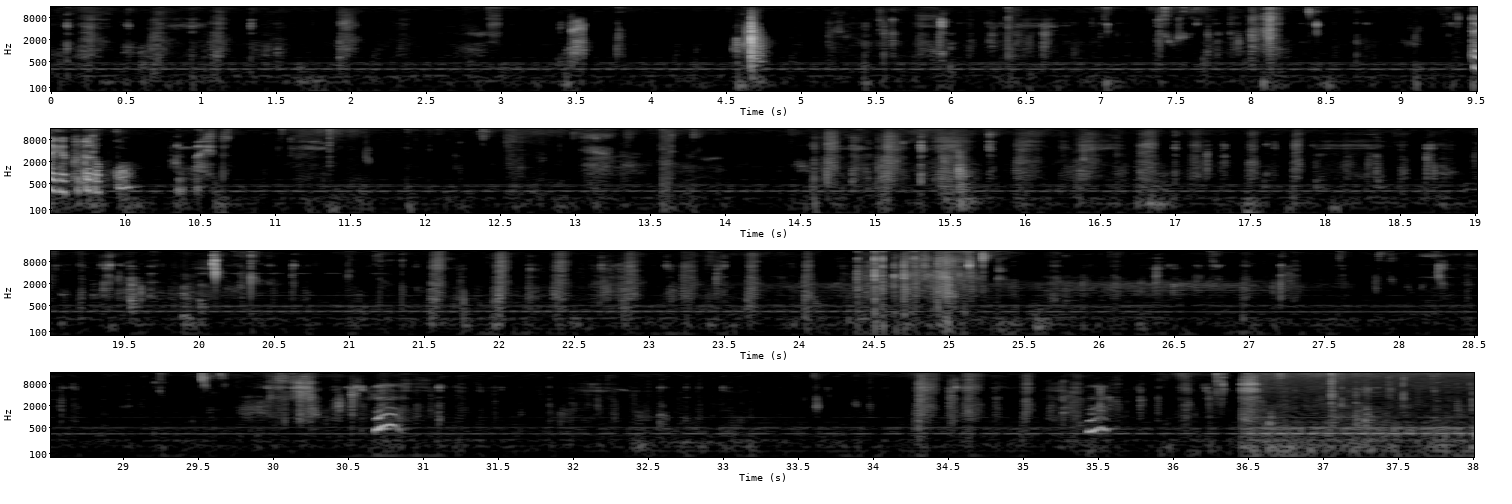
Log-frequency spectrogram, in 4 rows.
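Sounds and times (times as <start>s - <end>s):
crunching and chewing snacks: 4.5s - 38.0s
steady low hum: 10.2s - 38.0s.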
